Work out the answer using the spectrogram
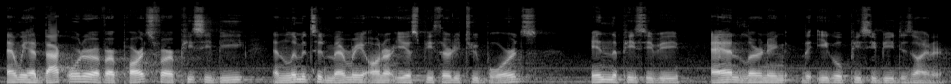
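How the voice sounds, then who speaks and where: Low young male presenter with long reverb. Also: fairly even intonation, fairly quick, a little mellow. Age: young adult. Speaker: student project presenter. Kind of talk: scripted slide presentation. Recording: long reverb, faint hum.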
